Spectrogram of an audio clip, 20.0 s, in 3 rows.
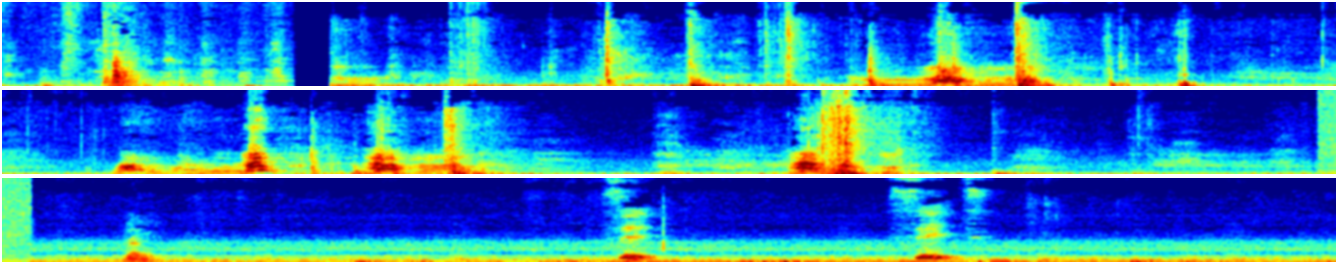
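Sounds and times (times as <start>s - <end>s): dog barking: 4.5s - 5.4s, 6.2s - 9.2s, 10.0s - 11.2s.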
